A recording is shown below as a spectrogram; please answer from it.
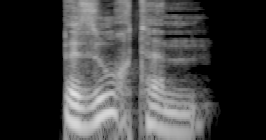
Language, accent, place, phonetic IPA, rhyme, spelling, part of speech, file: German, Germany, Berlin, [bəˈzuːxtəm], -uːxtəm, besuchtem, adjective, De-besuchtem.ogg
- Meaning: strong dative masculine/neuter singular of besucht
